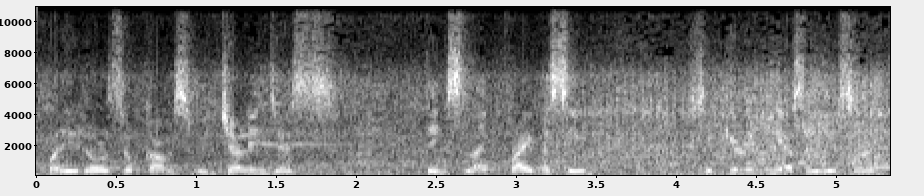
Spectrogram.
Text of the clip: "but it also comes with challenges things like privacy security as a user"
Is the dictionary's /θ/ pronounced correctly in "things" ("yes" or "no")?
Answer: no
